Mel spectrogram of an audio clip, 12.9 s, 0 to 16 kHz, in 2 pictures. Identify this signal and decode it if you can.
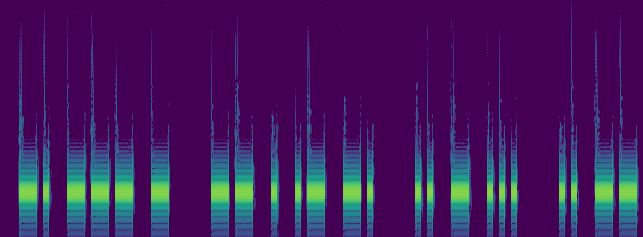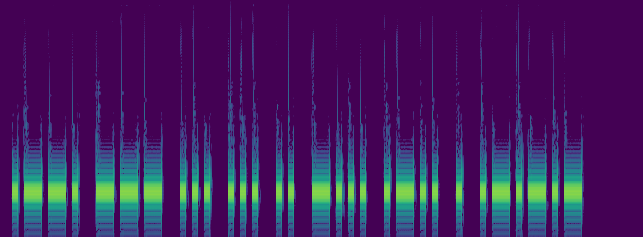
Morse code, heard as a keyed tone, about 20 wpm, 700 Hz. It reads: NOT MEAN ITS IMPOSSIBLE.
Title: Sentences with 5-Word Phrases - Spoken Beginning - 20wpm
